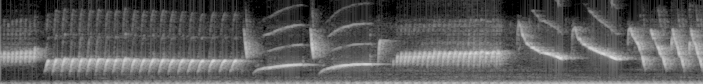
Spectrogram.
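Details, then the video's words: Canary singing, used to stimulate a lazy canary to sing: a long steady buzzy trill, then upward-curving whistled slurs, another level trill and quick descending sweeps closing in a fast roll. "Kenari Anda MALAS BUNYI, Coba Putar Video Ini !!!"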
